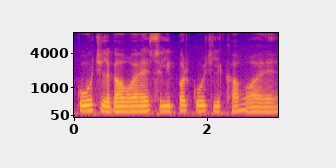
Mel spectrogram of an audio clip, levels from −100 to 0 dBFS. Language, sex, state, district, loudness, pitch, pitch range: Hindi, female, Maharashtra, Mumbai Suburban, -19 LUFS, 140 Hz, 135-150 Hz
